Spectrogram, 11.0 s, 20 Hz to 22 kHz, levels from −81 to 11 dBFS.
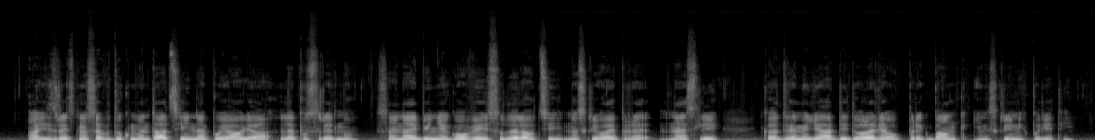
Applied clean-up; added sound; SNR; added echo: none; none; none; none.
